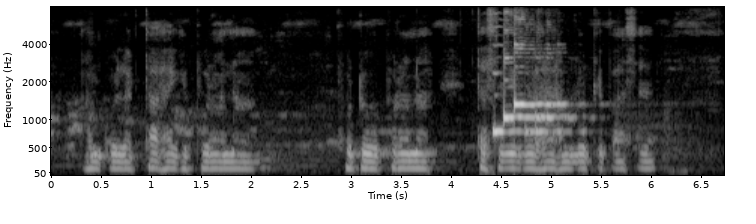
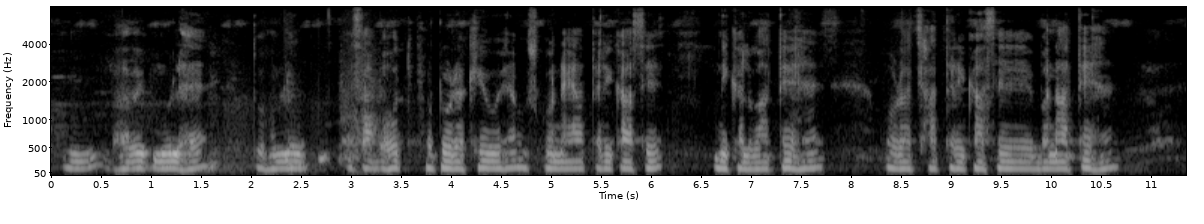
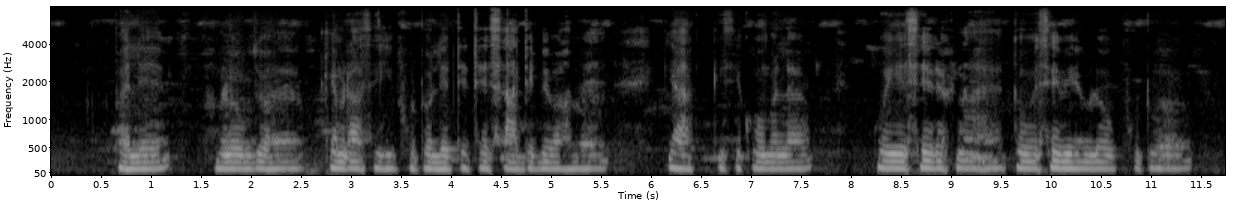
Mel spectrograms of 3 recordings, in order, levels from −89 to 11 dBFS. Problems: constant background noise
